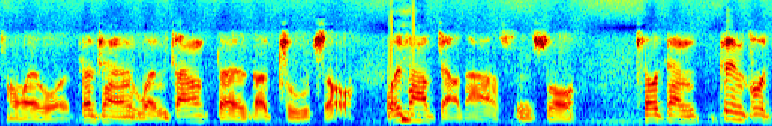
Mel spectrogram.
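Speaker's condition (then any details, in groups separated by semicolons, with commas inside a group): Congenital muscular dystrophy; present from birth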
